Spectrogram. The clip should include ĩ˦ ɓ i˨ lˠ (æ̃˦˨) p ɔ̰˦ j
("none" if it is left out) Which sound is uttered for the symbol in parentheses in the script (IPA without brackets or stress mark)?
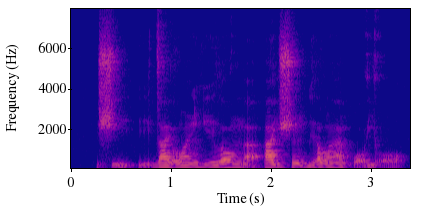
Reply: æ̃˦˨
